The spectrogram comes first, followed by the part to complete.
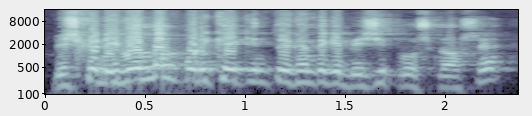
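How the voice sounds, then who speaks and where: A man from Barishal, Bangladesh, teaches a live online exam-prep class in a high, bright-pitched voice. He hammers each point home by repeating it. He quizzes his listeners as he goes. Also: animated, racing, a little hiss or hum. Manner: repetitive, drilling, asks the audience questions.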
